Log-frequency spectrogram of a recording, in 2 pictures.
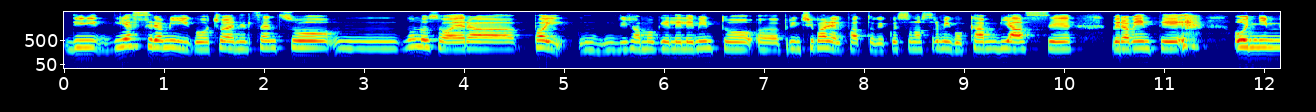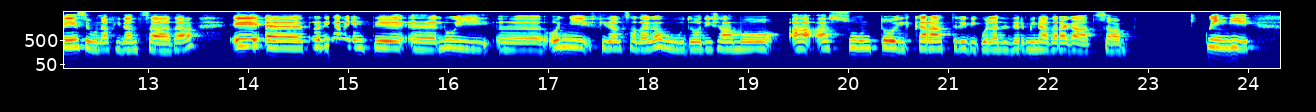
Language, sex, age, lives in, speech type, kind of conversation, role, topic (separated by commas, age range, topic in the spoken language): Italian, female, 25-29, Italy, conversation, podcast, guest, Come affronti di solito i litigi con gli amici?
